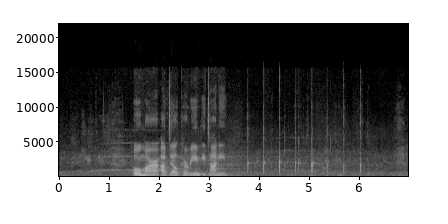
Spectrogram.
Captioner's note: crowd cheering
